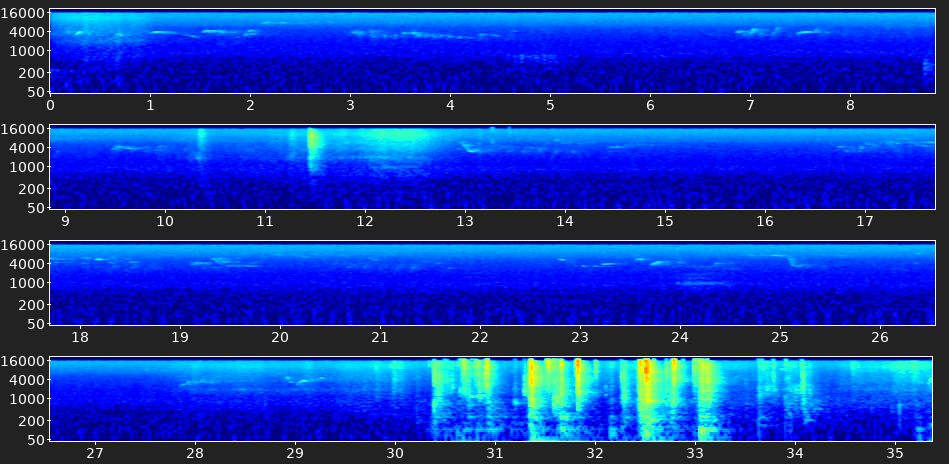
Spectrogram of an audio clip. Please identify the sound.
Birds in a wooded Moscow village, as I walk over a wooden bridge which sounds a bit like creaky floorboards.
